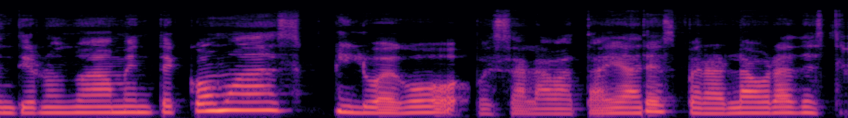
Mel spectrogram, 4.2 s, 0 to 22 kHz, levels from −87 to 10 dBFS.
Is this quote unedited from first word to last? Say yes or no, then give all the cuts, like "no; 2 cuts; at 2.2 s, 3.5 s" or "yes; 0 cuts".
no; 3 cuts; at 1.6 s, 2.3 s, 3.2 s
